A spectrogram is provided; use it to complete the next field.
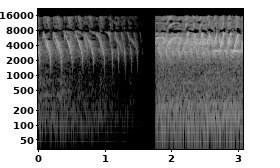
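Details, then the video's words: Canary roll for tutoring young canaries: about one and a half seconds of quick, high falling trill notes, then a short silence and a burst of hissy, crowded high sound. "ROLL NONSTOP COCOK UNTUK MASTERAN KENARI MUDA"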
